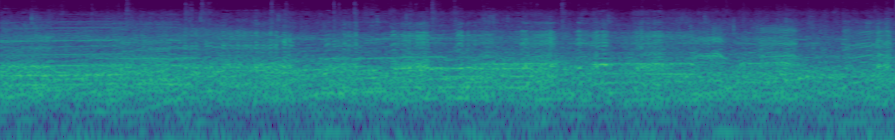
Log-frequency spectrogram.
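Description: A large flock of brown laying hens in wire battery cages, many clucking and calling at once in a steady, overlapping chorus.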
